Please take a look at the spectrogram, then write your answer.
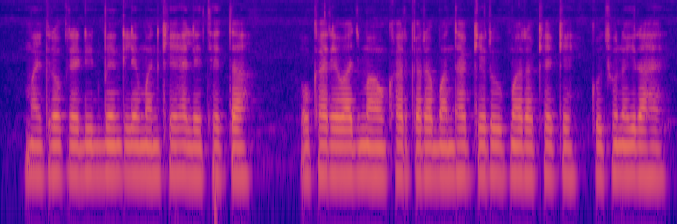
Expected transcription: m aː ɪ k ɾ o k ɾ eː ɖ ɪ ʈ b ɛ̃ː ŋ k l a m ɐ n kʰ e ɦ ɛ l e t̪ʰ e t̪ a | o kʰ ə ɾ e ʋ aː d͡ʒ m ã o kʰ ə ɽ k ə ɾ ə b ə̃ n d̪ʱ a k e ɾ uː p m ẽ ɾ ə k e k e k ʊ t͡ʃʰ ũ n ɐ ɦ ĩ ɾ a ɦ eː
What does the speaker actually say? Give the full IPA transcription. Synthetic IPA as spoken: m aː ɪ k ɾ o k ɾ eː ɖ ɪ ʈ b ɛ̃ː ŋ k l e m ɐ n kʰ e ɦ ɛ l e t̪ʰ e t̪ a | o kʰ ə ɾ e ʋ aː d͡ʒ m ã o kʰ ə ɾ k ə ɾ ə b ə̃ n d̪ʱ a k e ɾ uː p m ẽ ɾ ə kʰ e k e k ʊ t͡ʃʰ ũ n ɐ ɦ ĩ ɾ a ɦ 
